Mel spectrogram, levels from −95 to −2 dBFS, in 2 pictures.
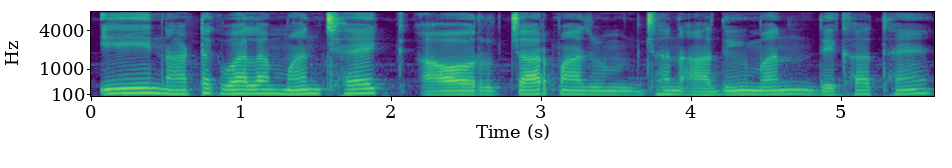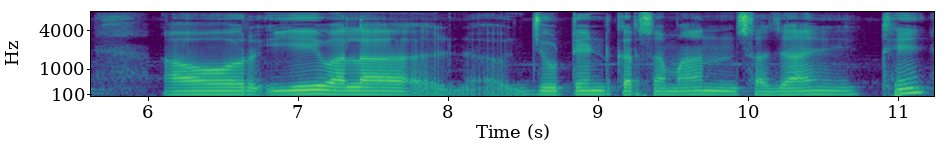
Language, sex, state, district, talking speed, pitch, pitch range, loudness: Hindi, male, Chhattisgarh, Jashpur, 115 wpm, 125 Hz, 115-140 Hz, -25 LUFS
